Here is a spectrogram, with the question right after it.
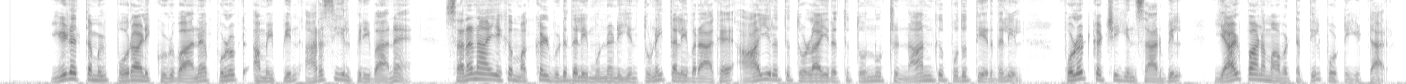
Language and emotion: Tamil, neutral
